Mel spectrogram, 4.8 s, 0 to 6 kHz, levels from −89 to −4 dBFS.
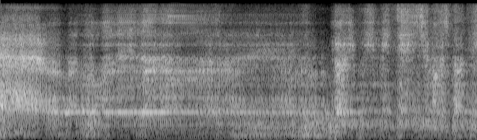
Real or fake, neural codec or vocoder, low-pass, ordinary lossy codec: fake; codec, 16 kHz in and 24 kHz out, 0.6 kbps, FocalCodec, streaming, 4096 codes; 5.4 kHz; AAC, 24 kbps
